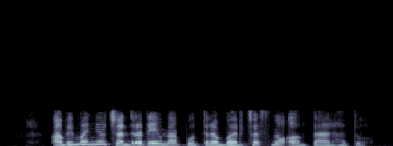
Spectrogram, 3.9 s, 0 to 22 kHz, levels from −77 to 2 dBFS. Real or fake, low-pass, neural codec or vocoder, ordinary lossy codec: fake; 5.4 kHz; codec, 24 kHz, 1.5 kbps, HILCodec; none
